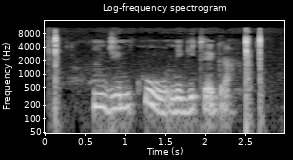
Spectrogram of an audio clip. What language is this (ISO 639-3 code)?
swa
